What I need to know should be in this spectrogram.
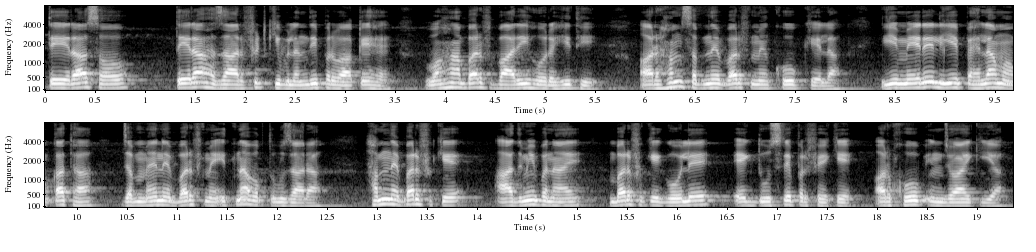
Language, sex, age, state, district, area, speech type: Urdu, male, 18-30, Uttar Pradesh, Saharanpur, urban, spontaneous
